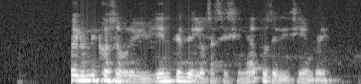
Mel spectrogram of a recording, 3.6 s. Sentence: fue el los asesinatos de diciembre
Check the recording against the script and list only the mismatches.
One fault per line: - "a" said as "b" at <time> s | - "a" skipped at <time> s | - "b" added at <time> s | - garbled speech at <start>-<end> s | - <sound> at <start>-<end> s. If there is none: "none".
- "único sobreviviente de" added at 0.8 s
